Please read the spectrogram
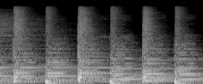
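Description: Music: held keyboard chords over a steady beat, with a hit about every half second.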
